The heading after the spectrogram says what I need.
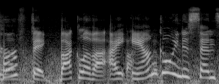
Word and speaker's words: baklava: Something else people sometimes say is baklava, but it's not baklava. It's baklava. Baklava. Did I say that right? I think. Did we correct? Perfect. Baklava.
